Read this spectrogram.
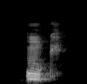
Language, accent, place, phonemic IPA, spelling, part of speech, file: French, France, Lyon, /ɔ̃k/, onques, adverb, LL-Q150 (fra)-onques.wav
- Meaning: 1. one day 2. never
